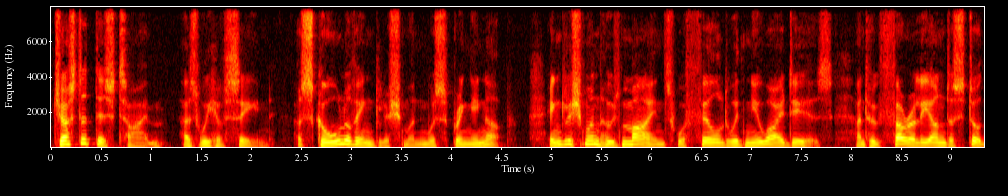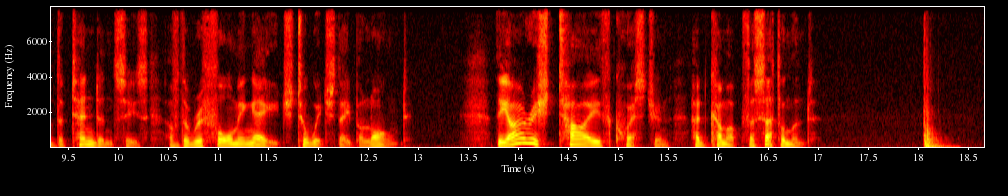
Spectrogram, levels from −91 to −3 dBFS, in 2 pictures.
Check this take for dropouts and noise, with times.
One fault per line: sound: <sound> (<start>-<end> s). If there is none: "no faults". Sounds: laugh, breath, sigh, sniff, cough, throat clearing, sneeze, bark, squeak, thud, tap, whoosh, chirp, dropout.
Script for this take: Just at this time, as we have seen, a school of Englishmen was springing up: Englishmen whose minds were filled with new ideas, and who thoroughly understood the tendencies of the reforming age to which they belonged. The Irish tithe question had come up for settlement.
sound: thud (18.1-18.4 s)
